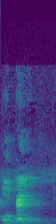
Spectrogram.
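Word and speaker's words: hotel: Next है एन होटल, एन होटल, एच है, H silent है इसलिए एन होटल।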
